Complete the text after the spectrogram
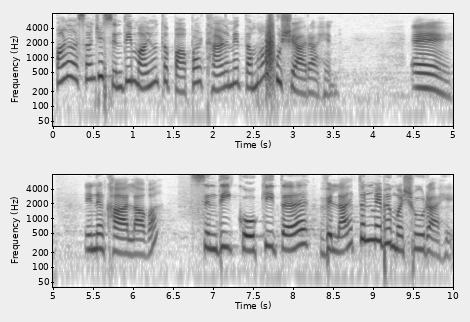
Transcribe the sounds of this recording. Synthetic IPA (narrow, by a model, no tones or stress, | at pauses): paːɽ̃ɐsãːɲd͡ʑiːsɪ̃nd̪ʱimaːjũt̪ɐpaːpəɾʈʰaːɪɽ̃mẽt̪ɐmãːmxʊʃjaːɾaːɦɪnɪ̆ | ɛ̃ː | ɪnə̆kʰãɐlaːʋa | sɪ̃nd̪ʱikoːkit̪ɐʋɪlaːjət̪ʊnɪ̆mẽbɪmɐʃɦuːɾaːɦeː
